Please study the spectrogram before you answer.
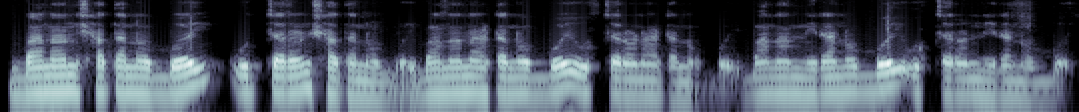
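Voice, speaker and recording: A man teaching, reciting a spelling and pronunciation drill in a steady, repetitive way, saying each number twice. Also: medium pitch, moderate pace, no room sound. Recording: tinny phone-like, dry sound.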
